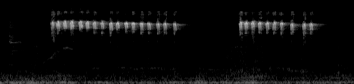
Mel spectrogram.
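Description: Red-headed myzomela giving two fast bursts of very high, thin notes, each a rapid chattering run that drops slightly in pitch; a faint low hum sits beneath.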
